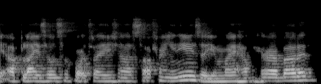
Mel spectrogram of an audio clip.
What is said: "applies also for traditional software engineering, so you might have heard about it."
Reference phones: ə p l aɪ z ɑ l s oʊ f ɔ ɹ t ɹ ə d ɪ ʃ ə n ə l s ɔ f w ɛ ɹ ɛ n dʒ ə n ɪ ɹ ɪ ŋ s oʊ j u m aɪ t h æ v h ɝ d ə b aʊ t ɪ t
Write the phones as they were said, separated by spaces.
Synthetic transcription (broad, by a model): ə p l aɪ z ɑ l s oʊ f ɔ ɹ t ɹ ə d ɪ ʃ ə n ə l s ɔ f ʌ ɹ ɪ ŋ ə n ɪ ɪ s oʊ j u m aɪ t h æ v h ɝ ə b aʊ t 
